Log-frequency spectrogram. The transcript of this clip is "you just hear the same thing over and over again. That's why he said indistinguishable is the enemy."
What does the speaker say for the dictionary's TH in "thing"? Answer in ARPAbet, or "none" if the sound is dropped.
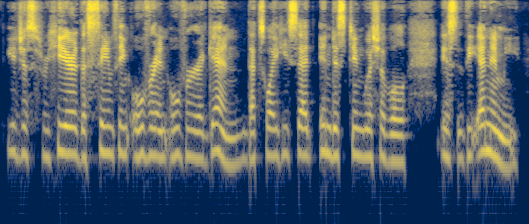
TH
